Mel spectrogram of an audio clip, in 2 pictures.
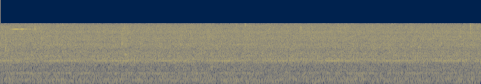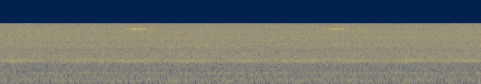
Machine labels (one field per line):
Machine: pump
